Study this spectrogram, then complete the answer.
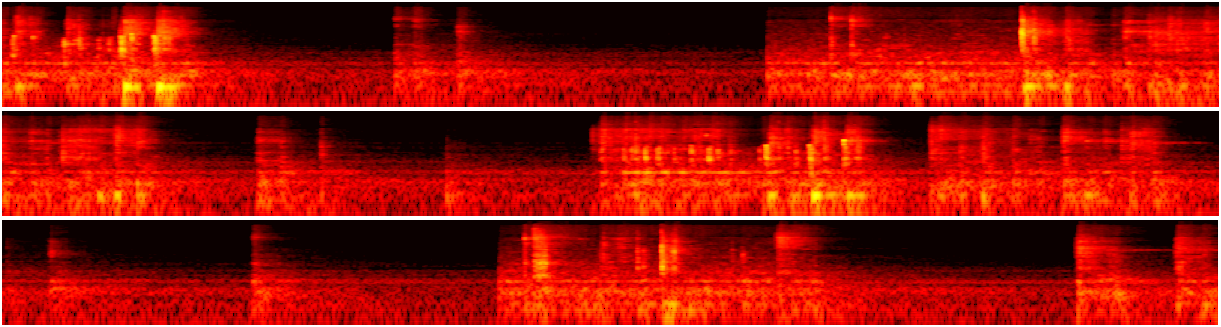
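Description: Someone types on a computer keyboard in short bursts of quiet, close clicks, separated by pauses of near silence.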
